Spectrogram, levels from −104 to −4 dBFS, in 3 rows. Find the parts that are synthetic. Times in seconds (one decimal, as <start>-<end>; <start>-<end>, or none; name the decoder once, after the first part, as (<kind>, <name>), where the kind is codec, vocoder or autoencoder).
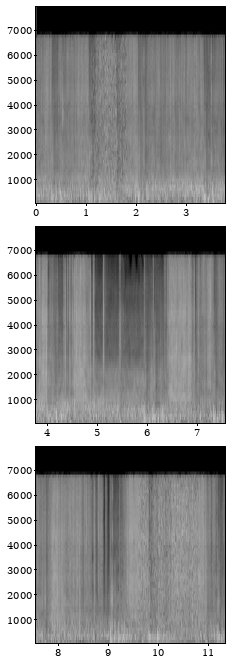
0.0-1.1 (vocoder, Vocos); 1.8-9.6; 10.8-11.3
